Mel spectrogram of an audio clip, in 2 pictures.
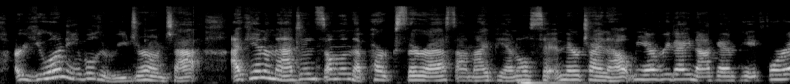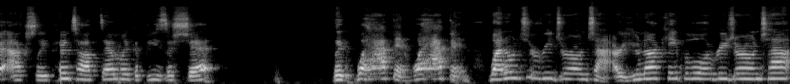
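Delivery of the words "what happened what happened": put-on angry voice. Retelling what a woman said to a helper on her panel, mock-angry repeated question. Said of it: "Do you hear how angry she is?".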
